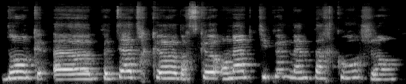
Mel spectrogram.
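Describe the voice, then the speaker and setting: High-pitched female interviewer, hesitant delivery, roomy sound. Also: steady tone, a little slow, darkish tone. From United States. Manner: hesitant, with many fillers. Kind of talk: casual conversation. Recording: roomy echo.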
